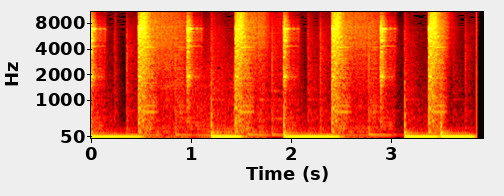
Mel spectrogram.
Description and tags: Breaks Fat Hammer Beat 03
big beat, dance, funk, breaks
beat, big, breaks, dance, funk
